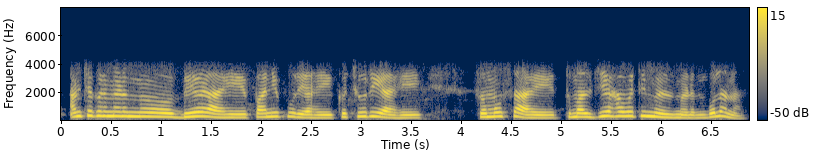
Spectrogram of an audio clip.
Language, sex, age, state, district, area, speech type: Marathi, female, 30-45, Maharashtra, Osmanabad, rural, conversation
